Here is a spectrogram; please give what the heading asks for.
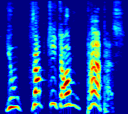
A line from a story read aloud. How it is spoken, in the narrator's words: roared Mr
